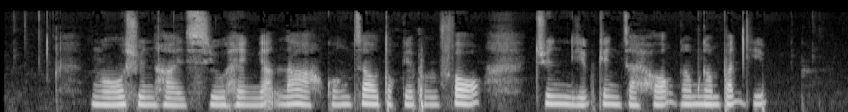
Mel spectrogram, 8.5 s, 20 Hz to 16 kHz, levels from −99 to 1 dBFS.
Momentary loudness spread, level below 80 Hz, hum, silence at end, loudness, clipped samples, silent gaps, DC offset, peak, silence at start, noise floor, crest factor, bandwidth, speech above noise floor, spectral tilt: 12 LU; -60 dBFS; none; 0.85 s; -24 LUFS; under 0.1%; none; under 0.1%; -4 dBFS; 0.9 s; -61 dBFS; 20 dB; 11.5 kHz; 37 dB; -5 dB/octave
